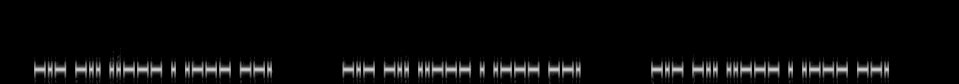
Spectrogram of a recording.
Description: Morse code, heard as a keyed tone, about 34 wpm, 700 Hz. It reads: KD2EJG KD2EJG KD2EJG
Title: USA Call Signs - 6 Characters - Repeated 3x - 35wpm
